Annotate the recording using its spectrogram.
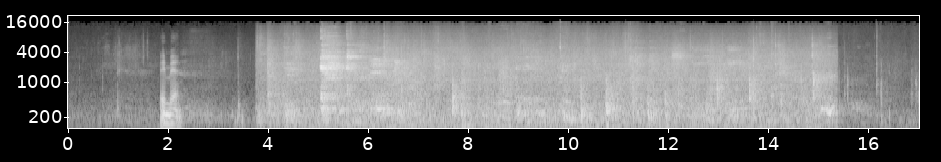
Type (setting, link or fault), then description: setting, live audience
